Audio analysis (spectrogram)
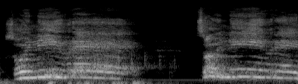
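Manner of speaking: high, loud cry, drawn out; imitated shouting. Drunk passenger yelling from the bus bathroom, shouted. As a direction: yell it out like the man in the bathroom. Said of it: "comienza a gritar en el baño".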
